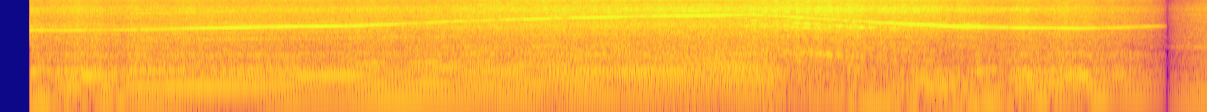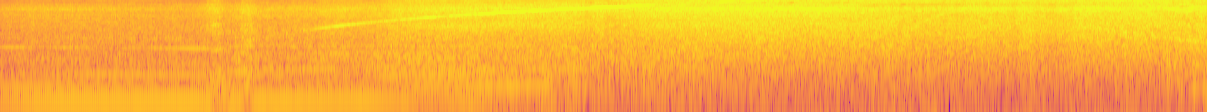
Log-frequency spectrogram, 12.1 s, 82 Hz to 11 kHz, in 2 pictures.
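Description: Turbocharged engine fitted with an HKS GT6290 turbo being revved. The low engine note rises and falls, and a high turbo whistle climbs and falls with it. After a brief dropout about six seconds in, a second whistle climbs steeply as the engine is revved again.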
